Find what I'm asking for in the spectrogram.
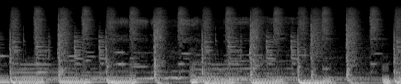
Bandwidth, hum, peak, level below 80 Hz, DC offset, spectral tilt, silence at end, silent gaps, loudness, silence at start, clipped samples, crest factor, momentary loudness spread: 16 kHz; none; -10 dBFS; -26 dBFS; under 0.1%; -5.5 dB/octave; 0 s; none; -24 LUFS; 0 s; under 0.1%; 12 dB; 5 LU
